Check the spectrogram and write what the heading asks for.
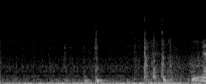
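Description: A few computer keyboard clicks, two about a second in and a quick cluster in the second half, over a steady low hum.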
